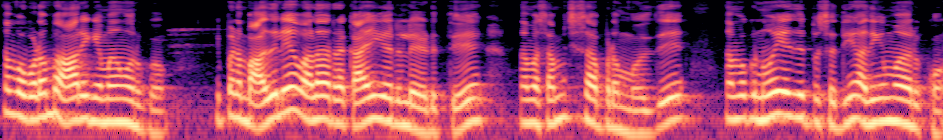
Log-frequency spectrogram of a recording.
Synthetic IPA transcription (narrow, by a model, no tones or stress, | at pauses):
nɐmːɐʋɔɽɐmbɯaːɾɐkɪjɐmãːɪɾɯkːʊ̃ | ɪpːoːnɐmːɐːðɪlɐjeːʋɐɭɐɾɐkaːjɣɐɾɪlɐɛɽɯt̪ːɯnɐmːɐsɐmɪt͡ʃːɯsaːpɪɽɯmpoːðɯ | nɐmɐkːɯnoːjeðɪɾpːɯsɐt̪ːɪjʊ̃ɐðɪɣɐmaːɪɾɯkːʊ̃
